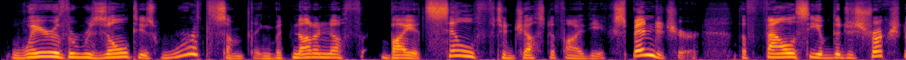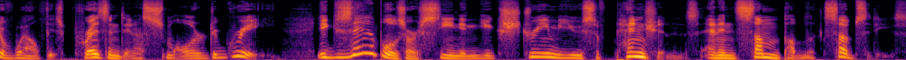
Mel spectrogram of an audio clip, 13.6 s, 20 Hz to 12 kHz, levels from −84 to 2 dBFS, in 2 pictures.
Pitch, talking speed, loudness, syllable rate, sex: 180 Hz, 185 wpm, -20 LUFS, 5.5 syllables/s, male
